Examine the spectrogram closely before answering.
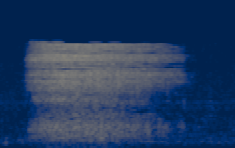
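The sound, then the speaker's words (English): A deep breath during a guided breathing exercise: one long, soft, airy exhale that swells quickly, holds for over a second, then fades, heard faintly on its own with no voices. “Deep breath out, deep breath in”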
